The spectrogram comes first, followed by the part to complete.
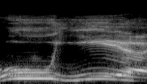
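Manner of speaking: rough, high wrestler voice, long stretched "yeah". Retelling imitating wrestlers as a child: Macho Man Randy Savage impression. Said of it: "If I was like Macho Man, Randy Savage".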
